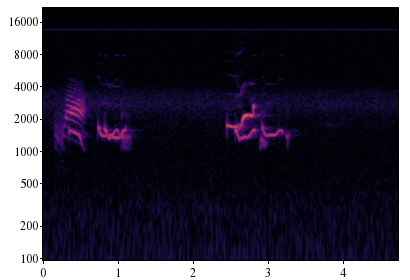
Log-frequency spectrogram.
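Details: Lance-tailed manakins on a Panama live cam give two bursts of whistled calls, a rough rising note then wavering slurred whistles, about two seconds apart; a steady insect-like hiss runs underneath.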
